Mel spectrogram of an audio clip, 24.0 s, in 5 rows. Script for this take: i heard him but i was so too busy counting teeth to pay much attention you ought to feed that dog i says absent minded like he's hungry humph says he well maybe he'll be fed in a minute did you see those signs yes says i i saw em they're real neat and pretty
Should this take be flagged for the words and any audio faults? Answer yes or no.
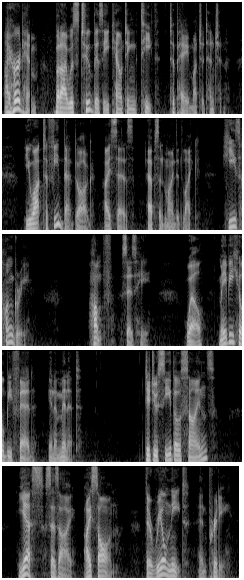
yes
